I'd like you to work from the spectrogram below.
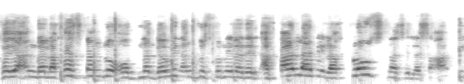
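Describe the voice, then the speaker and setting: A man's extremely high, stern voice at a very fast pace, with ordinary pitch variation and a dry, close sound with no echo. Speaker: religious leader. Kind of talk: sermon. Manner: stern, forceful.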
